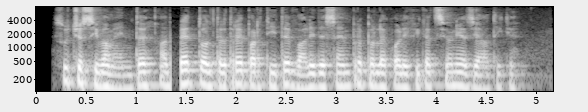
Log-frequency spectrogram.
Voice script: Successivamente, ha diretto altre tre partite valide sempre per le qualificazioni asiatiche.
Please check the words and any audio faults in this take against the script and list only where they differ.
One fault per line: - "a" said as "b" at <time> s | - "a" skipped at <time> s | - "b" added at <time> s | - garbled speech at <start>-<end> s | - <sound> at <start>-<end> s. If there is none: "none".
- dropout at 1.3-1.5 s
